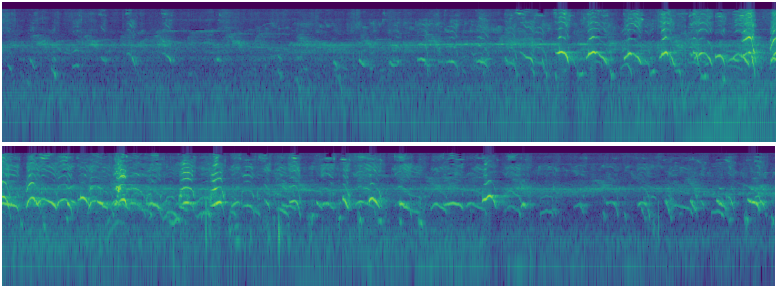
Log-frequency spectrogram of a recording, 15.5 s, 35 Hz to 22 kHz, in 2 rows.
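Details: Chocolate Labrador puppies, 24 days old, recorded 8 November 2014: quiet at first, then a dense chorus of high squeaky whimpers from several pups builds and continues, over a steady high-pitched background hum.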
